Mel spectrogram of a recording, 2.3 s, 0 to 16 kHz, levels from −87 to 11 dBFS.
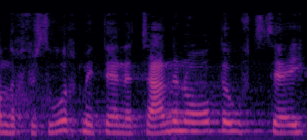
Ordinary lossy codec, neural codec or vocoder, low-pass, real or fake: MP3, 48 kbps; vocoder, 44.1 kHz, 128 mel bands every 256 samples, BigVGAN v2; 14.4 kHz; fake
